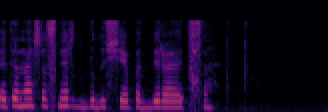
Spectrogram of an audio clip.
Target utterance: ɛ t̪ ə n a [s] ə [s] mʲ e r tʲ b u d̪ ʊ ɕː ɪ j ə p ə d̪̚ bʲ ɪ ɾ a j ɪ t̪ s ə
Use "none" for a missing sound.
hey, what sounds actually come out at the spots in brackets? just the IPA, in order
ʂ, s

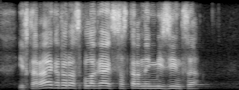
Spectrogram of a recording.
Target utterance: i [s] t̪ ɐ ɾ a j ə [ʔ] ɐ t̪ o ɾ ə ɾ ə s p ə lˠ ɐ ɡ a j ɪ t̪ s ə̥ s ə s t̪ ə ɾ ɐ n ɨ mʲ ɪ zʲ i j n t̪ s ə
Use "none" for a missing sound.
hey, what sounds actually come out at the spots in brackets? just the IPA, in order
f, k

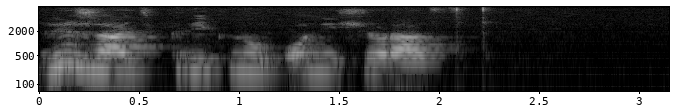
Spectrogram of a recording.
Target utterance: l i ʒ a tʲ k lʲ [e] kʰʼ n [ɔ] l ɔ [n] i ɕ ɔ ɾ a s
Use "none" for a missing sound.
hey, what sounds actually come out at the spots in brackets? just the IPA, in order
i, u, n

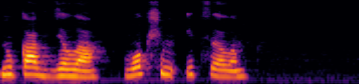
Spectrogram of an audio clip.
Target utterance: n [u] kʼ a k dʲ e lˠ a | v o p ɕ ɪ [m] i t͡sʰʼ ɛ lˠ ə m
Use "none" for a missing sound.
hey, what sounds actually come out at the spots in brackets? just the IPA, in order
u, m

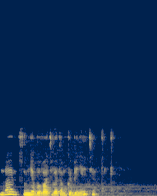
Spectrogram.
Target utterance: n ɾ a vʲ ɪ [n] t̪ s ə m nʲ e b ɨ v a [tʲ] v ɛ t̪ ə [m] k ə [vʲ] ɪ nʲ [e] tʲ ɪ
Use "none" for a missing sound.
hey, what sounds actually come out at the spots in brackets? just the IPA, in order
none, tʲ, m, bʲ, e

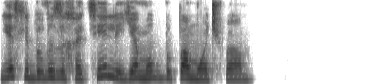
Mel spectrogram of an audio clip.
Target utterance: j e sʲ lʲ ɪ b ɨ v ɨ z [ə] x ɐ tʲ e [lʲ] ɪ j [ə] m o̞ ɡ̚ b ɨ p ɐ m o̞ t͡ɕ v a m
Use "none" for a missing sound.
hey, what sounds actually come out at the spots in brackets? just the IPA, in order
ə, lʲ, a

